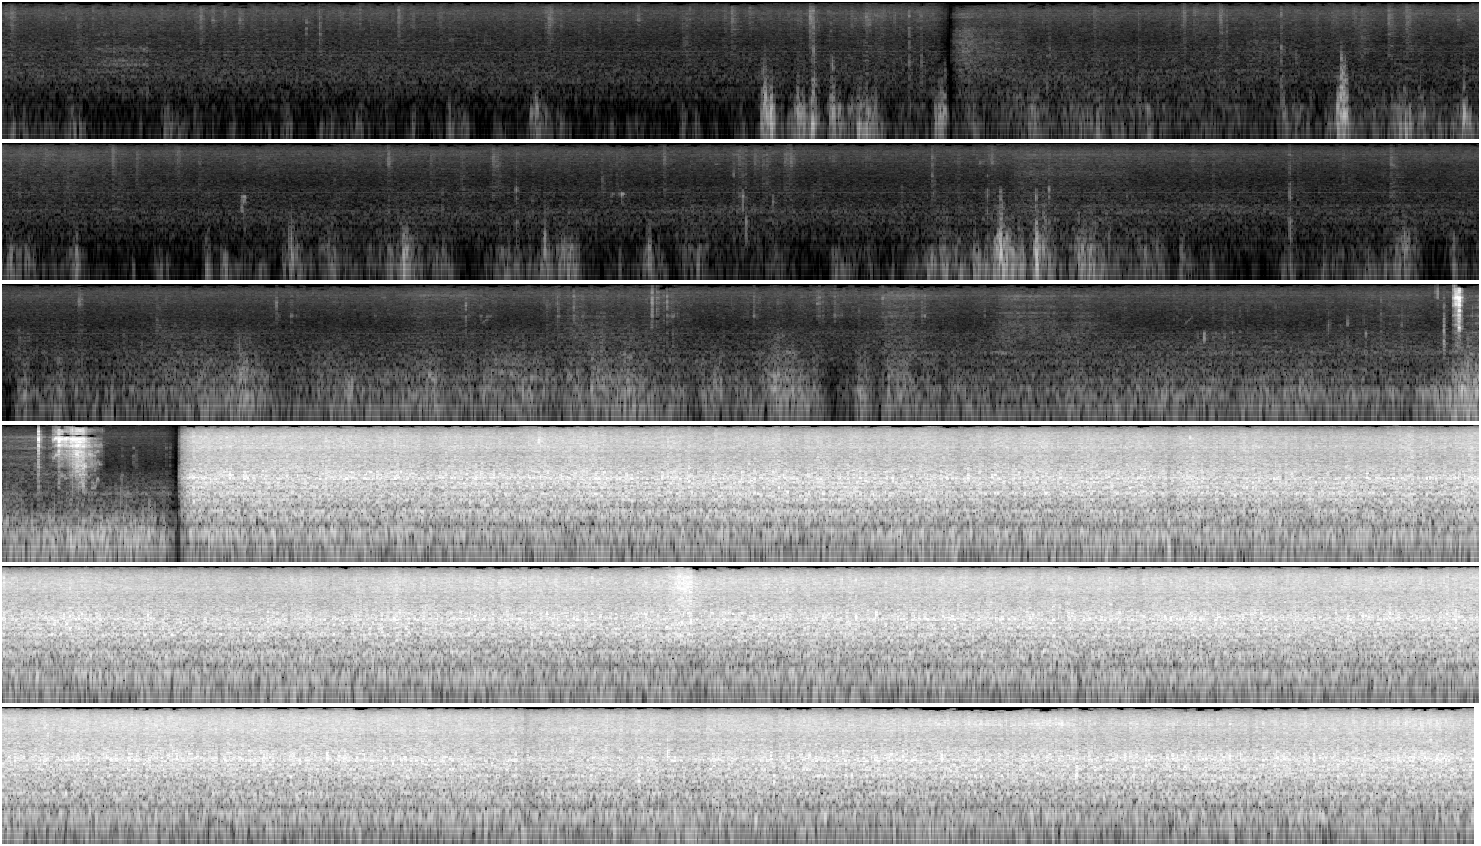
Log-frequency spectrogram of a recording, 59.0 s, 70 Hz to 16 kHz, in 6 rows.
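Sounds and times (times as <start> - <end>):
vehicle road and engine noise: 29.4 - 59.0.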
